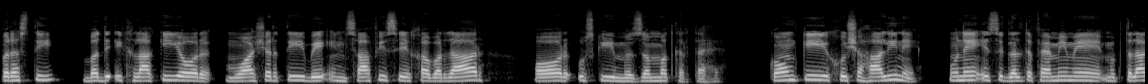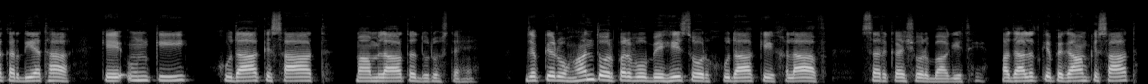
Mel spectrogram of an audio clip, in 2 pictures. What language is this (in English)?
Urdu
